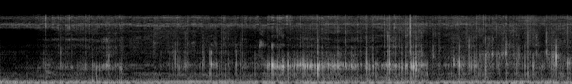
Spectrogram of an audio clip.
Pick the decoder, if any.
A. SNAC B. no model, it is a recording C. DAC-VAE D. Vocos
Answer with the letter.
A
